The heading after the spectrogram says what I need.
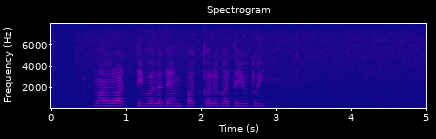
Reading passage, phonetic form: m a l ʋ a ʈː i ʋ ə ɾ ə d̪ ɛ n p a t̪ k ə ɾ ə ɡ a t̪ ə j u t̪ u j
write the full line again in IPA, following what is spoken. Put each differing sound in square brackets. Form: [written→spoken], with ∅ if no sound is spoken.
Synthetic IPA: m a l ʋ a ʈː i ʋ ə [ɾ→l] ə [d̪→t̪] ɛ [n→m] p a t̪ k ə ɾ ə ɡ a t̪ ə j u t̪ u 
